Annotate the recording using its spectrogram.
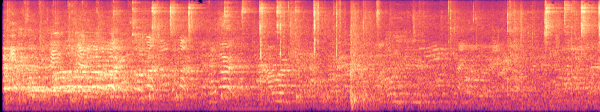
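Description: A crowd of young adults chatters in a large echoing hall.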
